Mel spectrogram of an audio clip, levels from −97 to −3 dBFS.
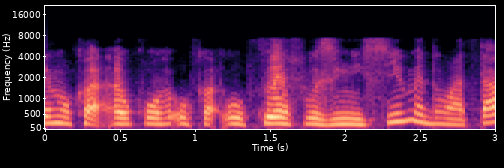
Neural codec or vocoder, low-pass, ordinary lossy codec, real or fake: codec, 16 kHz, 1.1 kbps, Voila-Tokenizer; none; none; fake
